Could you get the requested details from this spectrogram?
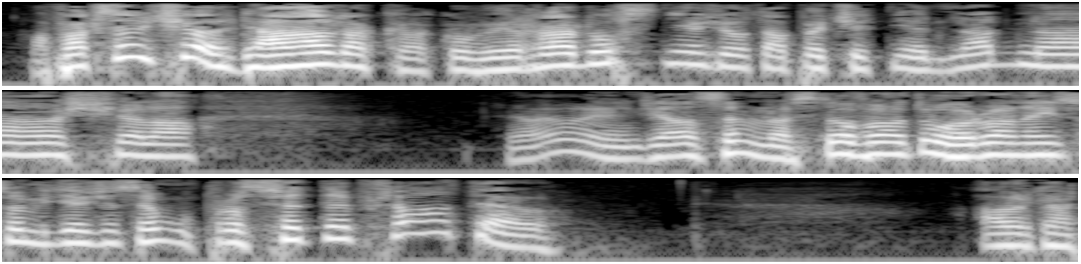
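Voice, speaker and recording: A man preaching a sermon, telling a vivid story with sudden loud outbursts. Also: sits high, no echo. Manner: animated storytelling, sudden shouts. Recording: dull lo-fi sound.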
